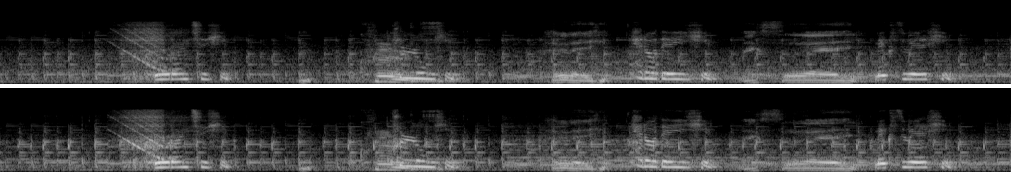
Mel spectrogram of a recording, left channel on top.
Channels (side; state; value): both; normal; correlation 0.64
